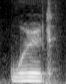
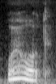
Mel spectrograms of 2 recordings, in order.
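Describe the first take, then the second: First: "Word" spoken with no L sound; Word, clipped with no L. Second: "World" spoken with a clear L before the D; World, pronounced with its L. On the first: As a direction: drop the L so "Word" stands apart from world. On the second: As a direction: stretch out "World" so the L is heard. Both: Shown as a demonstration. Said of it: "The word is".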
